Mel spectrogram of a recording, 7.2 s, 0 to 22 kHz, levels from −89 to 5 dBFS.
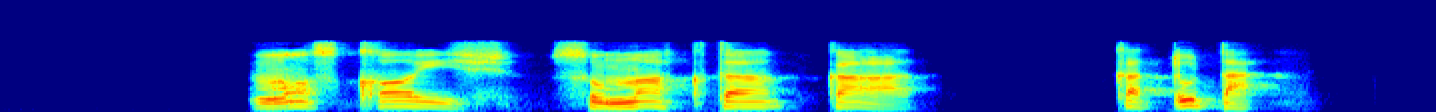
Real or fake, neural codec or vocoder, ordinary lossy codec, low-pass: fake; codec, 16 kHz, 0.8 kbps, ZipCodec; MP3, 48 kbps; 5.4 kHz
